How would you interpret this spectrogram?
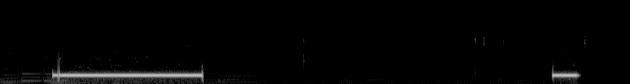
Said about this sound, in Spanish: Así que vamos a llamarle a ver si nos coge el teléfono.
